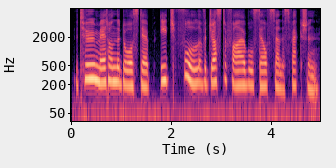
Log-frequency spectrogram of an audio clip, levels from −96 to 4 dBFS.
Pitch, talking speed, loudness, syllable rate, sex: 215 Hz, 155 wpm, -16 LUFS, 4.3 syllables/s, female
